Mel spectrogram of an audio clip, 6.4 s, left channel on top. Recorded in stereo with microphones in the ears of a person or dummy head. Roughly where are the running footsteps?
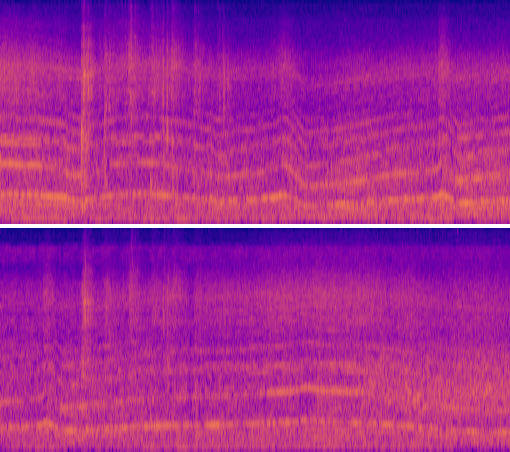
Left.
